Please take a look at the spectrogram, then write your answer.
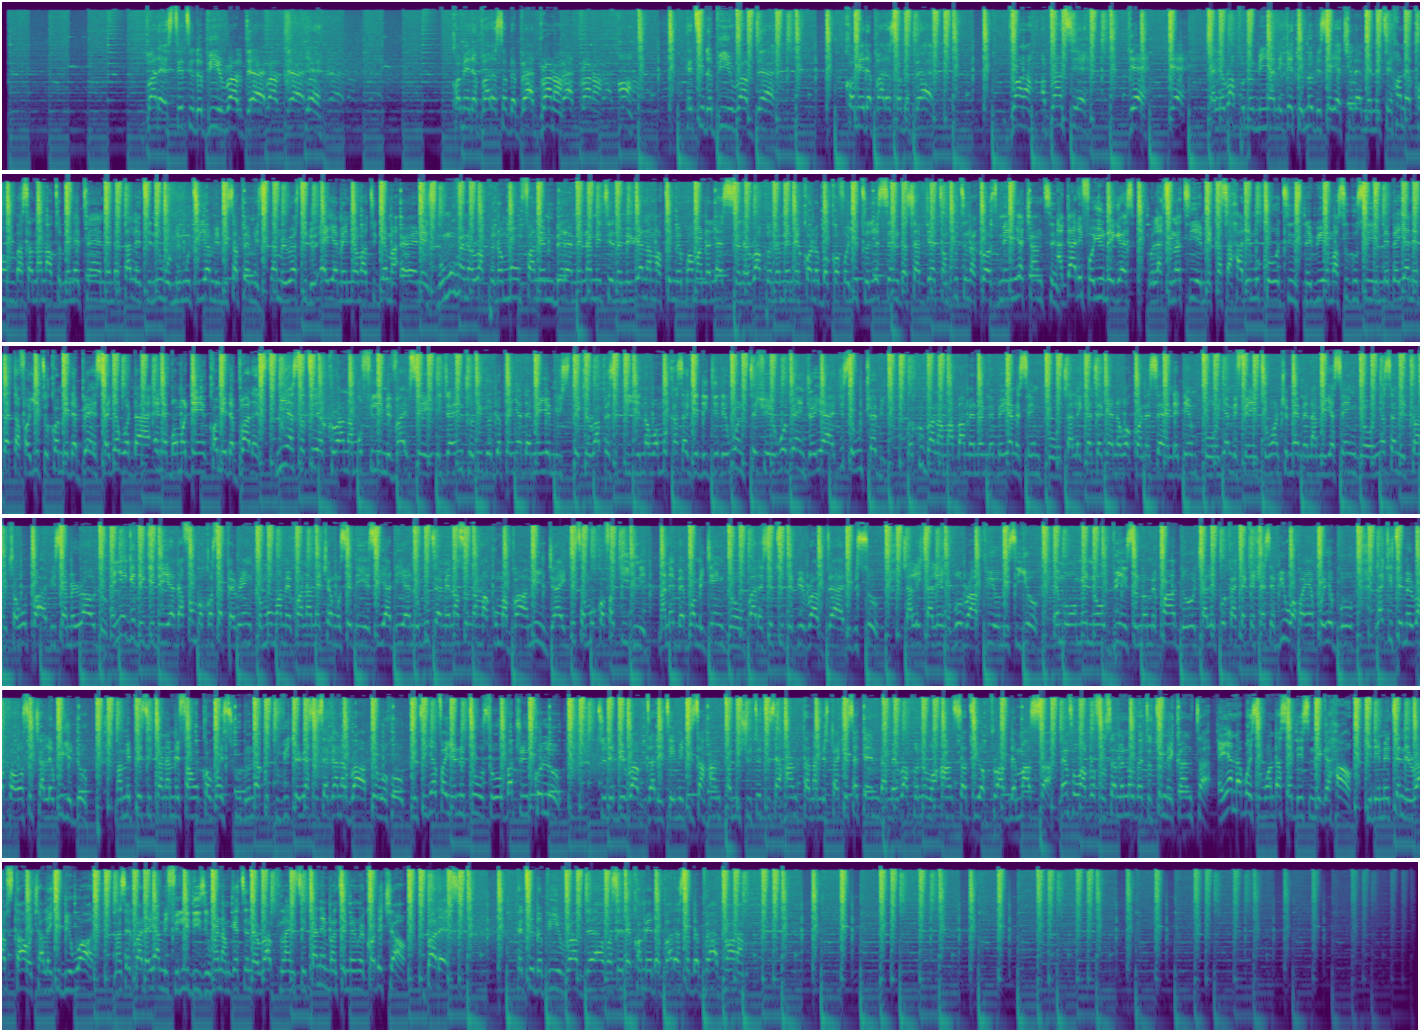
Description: an Afrobeat song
